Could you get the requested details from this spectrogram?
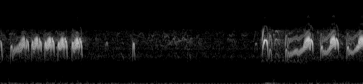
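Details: Kentish plover pair calling during aerial displays: quick rattling trills of bright, slightly rising notes, about five notes per burst, two bursts separated by a pause.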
